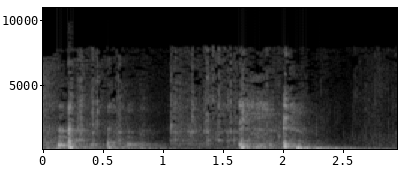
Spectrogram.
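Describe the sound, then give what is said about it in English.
A series of harsh, voiced coughs, about five or six bursts in irregular succession over a few seconds, with brief pauses and no talking. “You mean that you sneeze and cough at the same time?”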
